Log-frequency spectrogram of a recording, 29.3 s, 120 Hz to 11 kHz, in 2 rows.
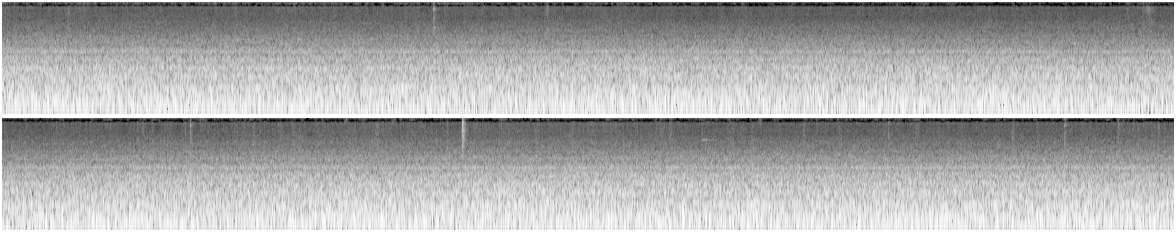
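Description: Steady low cabin noise of a Boeing 737-800 in flight, heard from inside the passenger cabin.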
